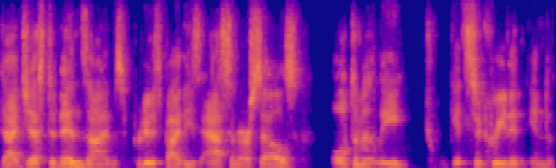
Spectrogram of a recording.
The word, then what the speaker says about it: acinar: 99% of your pancreas is made up of these acinar cells, sometimes pronounced as cynar cells, but these acinar cells are the cells that produce digestive enzymes.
